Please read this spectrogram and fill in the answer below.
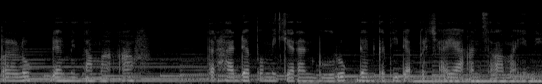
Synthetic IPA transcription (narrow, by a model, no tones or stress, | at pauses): pəlʊk̚danmint̪amaʔaf | t̪ərɦadapːəmikiɾanbuɾʊk̚dankət̪idaʔpərt͡ʃa̰jaʔa̰nsəlama̰ʔḭni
